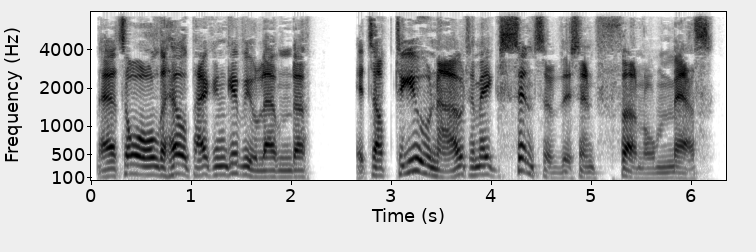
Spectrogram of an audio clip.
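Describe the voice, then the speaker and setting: Man acting a sardonic gentleman surgeon, dry-sounding. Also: mid-range voice, lively intonation, moderate pace, dry recording, highs cut off, natural voice. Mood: brisk. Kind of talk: audiobook character dialogue.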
